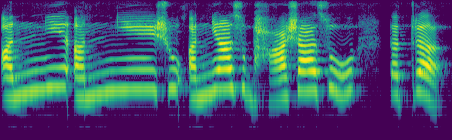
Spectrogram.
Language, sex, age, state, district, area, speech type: Sanskrit, female, 18-30, Karnataka, Uttara Kannada, rural, spontaneous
